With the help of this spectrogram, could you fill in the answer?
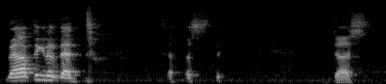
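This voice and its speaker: A man's voice: on the high side, lively intonation, slow pace, sharp tone. A young man chatting casually on a livestream, rambling with lots of restarts and frequent laughs. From United States. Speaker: streamer.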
